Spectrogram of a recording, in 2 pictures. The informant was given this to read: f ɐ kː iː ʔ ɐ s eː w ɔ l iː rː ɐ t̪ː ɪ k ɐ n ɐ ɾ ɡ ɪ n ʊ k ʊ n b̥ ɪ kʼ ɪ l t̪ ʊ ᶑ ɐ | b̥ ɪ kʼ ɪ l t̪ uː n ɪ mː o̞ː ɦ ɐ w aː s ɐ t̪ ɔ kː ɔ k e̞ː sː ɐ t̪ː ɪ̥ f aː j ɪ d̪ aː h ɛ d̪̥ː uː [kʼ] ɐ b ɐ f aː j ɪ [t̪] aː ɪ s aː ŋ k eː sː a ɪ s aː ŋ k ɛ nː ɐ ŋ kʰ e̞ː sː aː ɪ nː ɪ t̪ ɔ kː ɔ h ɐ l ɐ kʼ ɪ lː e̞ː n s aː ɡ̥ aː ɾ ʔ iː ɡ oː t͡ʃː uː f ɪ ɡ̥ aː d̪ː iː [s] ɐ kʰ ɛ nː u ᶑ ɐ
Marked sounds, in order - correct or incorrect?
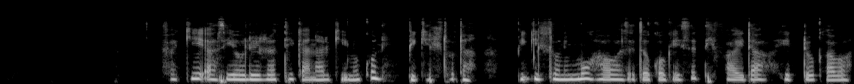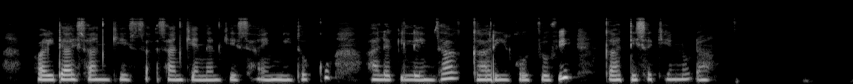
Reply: correct, incorrect: d̪, correct

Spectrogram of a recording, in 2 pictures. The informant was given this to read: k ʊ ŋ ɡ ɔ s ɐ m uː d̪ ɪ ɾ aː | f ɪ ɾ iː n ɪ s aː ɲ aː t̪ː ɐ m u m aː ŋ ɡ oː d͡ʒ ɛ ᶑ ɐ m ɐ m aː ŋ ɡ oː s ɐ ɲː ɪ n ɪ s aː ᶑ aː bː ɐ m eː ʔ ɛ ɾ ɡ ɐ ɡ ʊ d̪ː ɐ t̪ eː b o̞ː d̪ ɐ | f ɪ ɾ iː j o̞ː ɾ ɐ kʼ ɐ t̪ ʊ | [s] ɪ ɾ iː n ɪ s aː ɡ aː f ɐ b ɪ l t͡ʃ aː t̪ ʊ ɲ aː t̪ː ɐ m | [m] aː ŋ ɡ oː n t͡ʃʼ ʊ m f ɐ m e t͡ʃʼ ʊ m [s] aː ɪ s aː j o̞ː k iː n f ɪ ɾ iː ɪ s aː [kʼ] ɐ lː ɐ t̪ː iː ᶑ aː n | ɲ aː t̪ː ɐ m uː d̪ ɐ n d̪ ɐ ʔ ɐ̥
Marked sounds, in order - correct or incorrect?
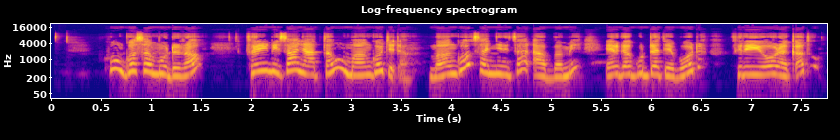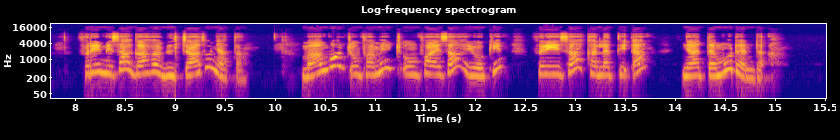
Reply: incorrect: f, correct, incorrect: f, incorrect: k

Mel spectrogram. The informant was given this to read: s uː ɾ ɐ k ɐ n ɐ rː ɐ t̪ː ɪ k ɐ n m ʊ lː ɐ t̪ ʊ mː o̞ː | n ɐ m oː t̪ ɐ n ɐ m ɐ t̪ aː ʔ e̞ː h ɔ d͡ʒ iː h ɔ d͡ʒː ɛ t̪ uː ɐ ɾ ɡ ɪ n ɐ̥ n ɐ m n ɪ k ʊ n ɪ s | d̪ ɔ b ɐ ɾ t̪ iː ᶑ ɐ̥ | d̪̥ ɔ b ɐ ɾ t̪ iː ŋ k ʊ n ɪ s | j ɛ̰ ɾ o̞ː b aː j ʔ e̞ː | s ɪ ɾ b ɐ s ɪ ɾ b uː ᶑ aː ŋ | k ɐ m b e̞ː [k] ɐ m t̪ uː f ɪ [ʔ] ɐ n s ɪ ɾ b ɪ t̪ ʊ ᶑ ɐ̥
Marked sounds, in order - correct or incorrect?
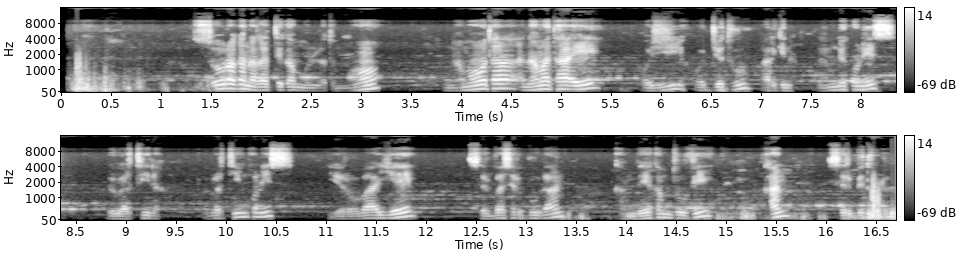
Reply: correct, incorrect: k

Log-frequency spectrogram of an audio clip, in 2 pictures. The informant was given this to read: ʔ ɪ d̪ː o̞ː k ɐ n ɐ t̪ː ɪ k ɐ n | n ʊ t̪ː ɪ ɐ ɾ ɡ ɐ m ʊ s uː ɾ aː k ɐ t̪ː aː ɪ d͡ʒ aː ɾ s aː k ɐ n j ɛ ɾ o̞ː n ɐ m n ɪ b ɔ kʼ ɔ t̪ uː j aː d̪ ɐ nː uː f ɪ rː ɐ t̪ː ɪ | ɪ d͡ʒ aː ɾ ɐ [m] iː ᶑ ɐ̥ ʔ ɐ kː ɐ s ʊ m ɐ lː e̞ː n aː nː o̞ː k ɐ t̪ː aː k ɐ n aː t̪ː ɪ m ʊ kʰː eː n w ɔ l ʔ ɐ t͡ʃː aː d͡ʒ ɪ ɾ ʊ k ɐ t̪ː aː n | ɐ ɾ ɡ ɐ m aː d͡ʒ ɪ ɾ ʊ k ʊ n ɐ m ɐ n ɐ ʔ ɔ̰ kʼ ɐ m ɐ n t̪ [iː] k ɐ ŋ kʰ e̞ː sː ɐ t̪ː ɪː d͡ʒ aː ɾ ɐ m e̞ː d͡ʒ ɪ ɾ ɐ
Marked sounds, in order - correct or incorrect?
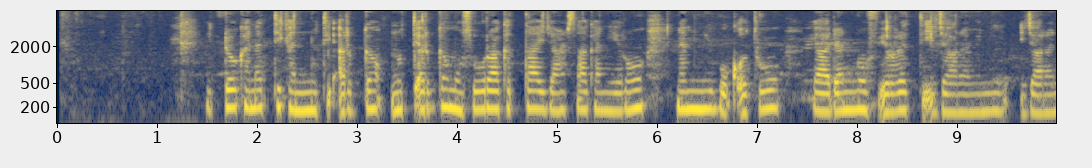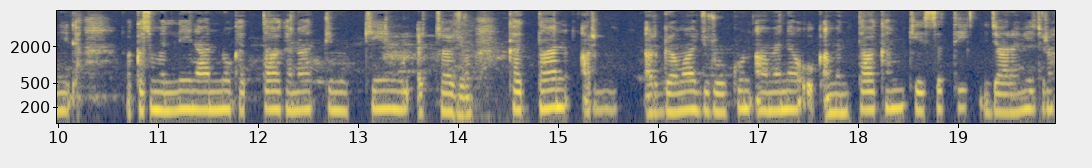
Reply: incorrect: n, incorrect: aː

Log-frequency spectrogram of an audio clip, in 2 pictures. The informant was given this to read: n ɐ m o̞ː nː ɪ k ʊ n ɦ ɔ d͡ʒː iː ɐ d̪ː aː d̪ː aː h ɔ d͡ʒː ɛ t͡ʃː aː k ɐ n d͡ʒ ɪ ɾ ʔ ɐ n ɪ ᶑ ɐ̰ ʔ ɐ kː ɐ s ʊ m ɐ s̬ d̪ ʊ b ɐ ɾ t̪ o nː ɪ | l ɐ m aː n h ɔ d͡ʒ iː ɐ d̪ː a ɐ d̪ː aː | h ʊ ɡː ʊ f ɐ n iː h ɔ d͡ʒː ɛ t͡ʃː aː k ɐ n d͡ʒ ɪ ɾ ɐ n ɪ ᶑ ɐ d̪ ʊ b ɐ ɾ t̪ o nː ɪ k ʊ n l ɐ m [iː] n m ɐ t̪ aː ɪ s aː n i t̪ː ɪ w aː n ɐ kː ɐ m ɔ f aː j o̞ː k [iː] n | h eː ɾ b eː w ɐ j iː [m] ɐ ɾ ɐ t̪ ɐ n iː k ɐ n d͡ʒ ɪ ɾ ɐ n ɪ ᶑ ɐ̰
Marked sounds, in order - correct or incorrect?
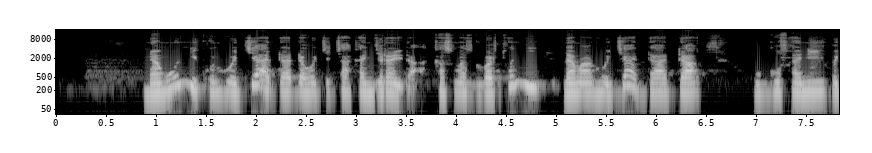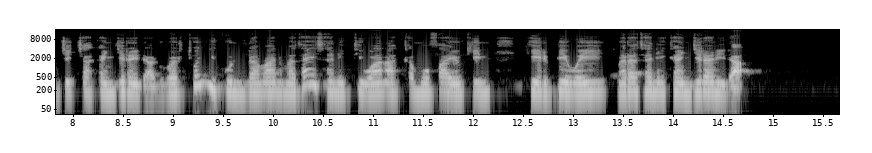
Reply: incorrect: aː, correct, correct

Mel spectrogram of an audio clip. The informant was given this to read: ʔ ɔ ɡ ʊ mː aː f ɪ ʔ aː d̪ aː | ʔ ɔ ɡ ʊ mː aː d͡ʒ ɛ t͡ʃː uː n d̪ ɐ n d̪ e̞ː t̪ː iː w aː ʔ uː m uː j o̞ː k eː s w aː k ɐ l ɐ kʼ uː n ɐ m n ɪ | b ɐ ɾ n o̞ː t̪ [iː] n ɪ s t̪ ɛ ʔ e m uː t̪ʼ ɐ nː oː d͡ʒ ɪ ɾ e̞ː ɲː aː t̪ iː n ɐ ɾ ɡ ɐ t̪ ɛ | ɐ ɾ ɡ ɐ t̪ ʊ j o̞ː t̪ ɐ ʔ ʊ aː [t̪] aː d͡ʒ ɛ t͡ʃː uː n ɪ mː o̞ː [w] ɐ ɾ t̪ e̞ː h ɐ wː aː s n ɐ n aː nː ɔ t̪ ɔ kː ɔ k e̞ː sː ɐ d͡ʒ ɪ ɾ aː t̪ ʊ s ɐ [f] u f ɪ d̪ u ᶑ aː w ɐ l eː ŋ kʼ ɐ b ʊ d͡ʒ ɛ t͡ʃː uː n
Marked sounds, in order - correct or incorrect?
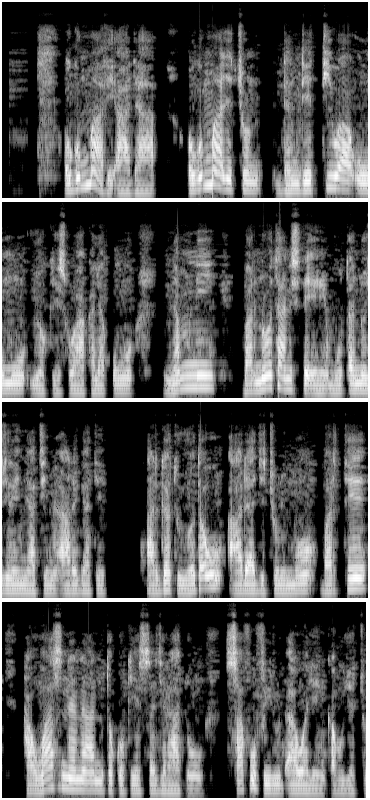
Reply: incorrect: aː, incorrect: d̪, incorrect: b, correct

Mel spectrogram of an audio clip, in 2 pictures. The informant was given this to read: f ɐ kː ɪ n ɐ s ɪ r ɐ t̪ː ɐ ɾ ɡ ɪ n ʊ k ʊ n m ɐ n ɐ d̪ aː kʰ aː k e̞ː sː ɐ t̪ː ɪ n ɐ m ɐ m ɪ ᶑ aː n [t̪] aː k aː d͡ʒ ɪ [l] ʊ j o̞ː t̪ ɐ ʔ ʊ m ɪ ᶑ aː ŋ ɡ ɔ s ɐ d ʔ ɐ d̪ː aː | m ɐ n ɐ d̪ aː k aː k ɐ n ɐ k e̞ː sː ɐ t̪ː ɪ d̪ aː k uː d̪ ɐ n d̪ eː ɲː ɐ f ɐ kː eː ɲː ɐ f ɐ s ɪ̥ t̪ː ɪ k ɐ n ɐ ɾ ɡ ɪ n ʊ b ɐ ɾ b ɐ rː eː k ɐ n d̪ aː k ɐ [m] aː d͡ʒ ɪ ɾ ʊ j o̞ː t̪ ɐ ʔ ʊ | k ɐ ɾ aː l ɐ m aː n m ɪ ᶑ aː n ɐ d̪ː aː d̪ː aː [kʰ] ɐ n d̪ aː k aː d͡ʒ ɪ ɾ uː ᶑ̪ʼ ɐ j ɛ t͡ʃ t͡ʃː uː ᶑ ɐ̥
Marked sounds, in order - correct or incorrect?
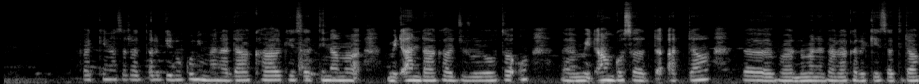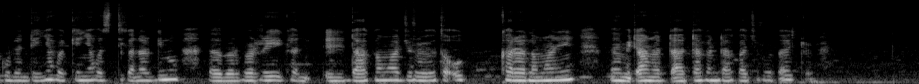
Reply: incorrect: d̪, incorrect: ɾ, correct, incorrect: k

